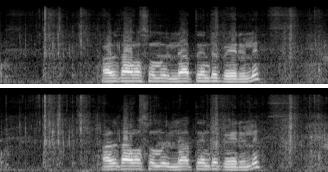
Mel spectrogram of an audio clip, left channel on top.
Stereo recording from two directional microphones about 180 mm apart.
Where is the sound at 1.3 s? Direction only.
40° left (ahead or behind).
